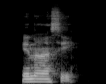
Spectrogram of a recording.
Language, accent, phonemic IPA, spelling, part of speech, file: French, France, /e.mɛ̃.se/, émincer, verb, LL-Q150 (fra)-émincer.wav
- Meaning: to cut (meat etc) into thin slices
